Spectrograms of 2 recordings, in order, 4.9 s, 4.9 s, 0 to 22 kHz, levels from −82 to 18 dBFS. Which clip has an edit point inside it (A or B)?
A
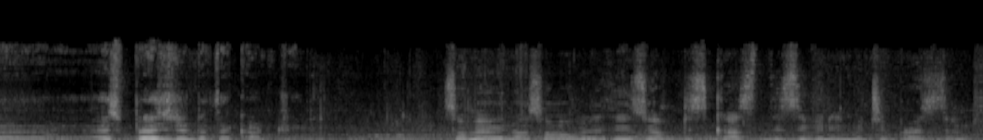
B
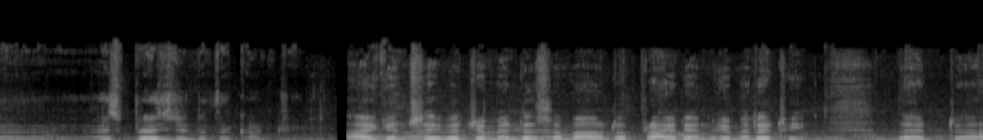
B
